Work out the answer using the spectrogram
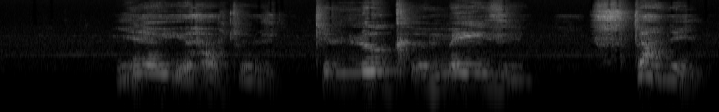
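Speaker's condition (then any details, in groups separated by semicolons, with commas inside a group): Facial palsy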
